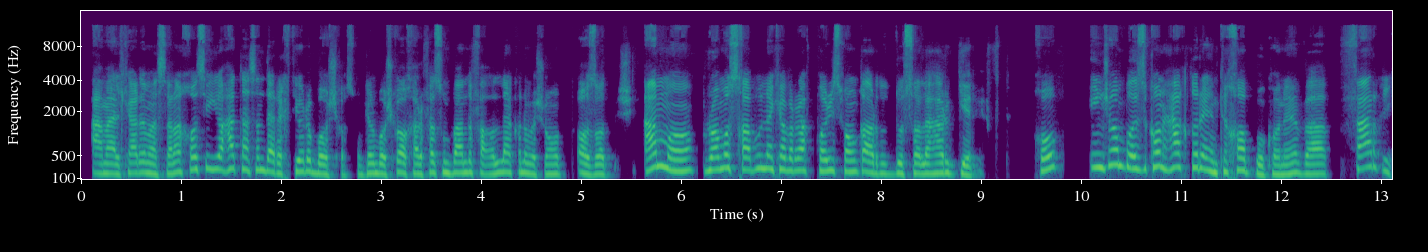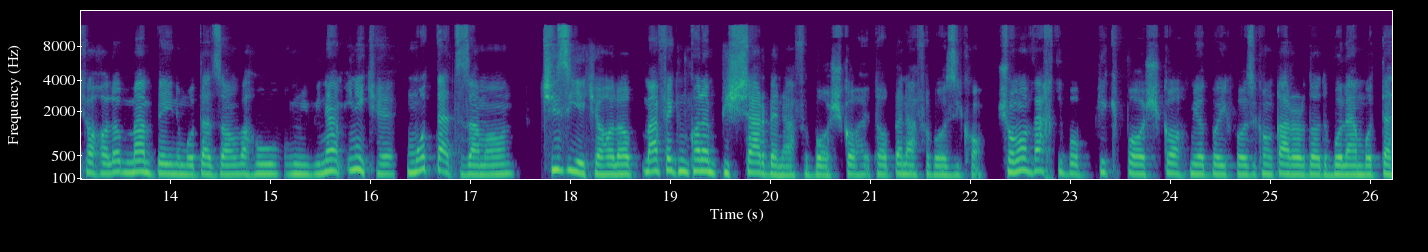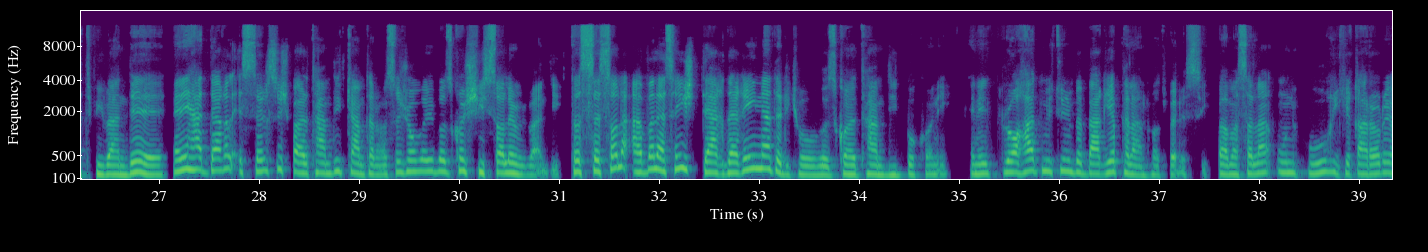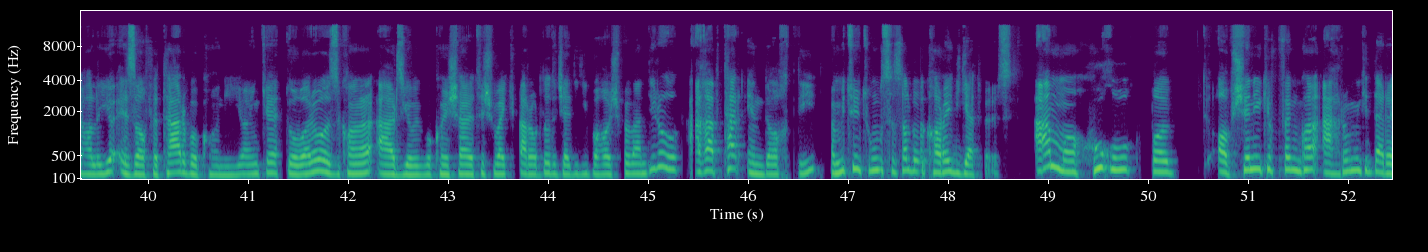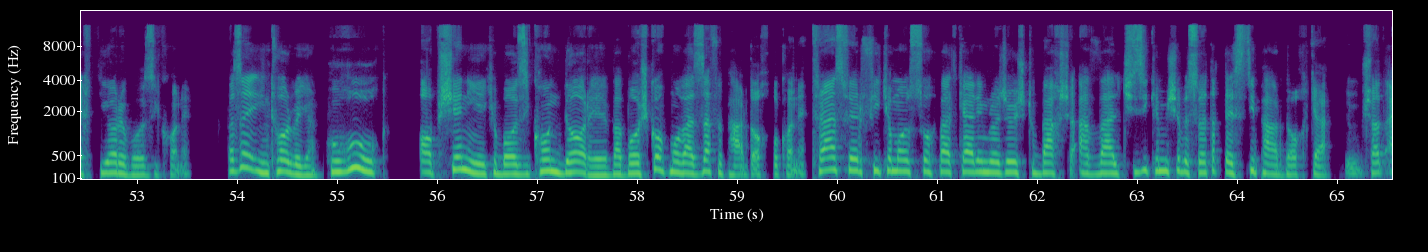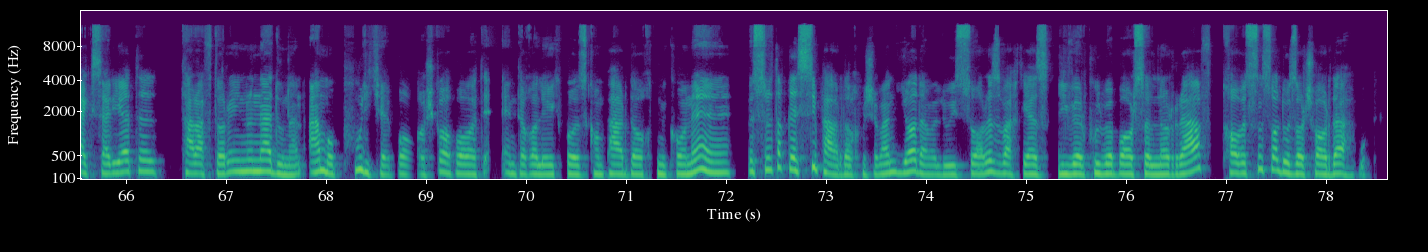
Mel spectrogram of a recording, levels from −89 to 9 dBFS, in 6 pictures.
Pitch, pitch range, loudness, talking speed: 175 Hz, 160-205 Hz, -21 LUFS, 180 wpm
